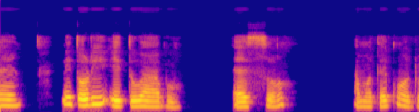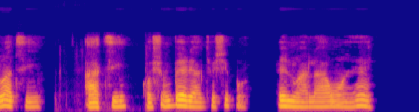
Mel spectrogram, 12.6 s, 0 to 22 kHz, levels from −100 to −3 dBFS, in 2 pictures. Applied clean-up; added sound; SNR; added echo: neural mask model DeepFilterNet 3.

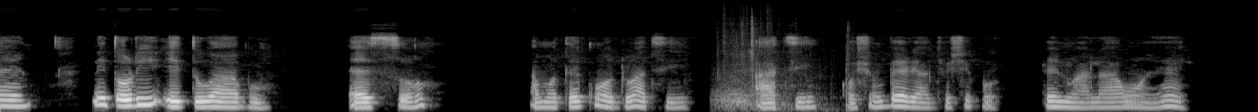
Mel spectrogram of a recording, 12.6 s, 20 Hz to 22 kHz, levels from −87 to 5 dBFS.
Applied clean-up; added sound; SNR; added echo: none; Drawer open or close; 19 dB; none.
